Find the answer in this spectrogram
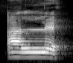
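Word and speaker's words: עלה: So we've got our silent letter. A, our lamed, le, and our hey at the end. Ale.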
